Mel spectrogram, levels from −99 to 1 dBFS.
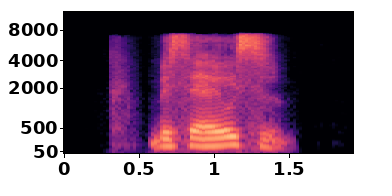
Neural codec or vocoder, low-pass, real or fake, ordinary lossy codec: codec, 16 kHz, 0.5 kbps, FreqCodec, larger model; 7.2 kHz; fake; MP3, 48 kbps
